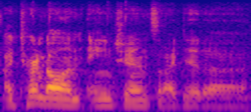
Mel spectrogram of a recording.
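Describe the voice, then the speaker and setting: A man's voice: medium pitch, moderate pace, slight background noise. A young man rambling casually about his gaming progress as a podcast host, stuffy from allergies, with lots of ums and restarts.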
